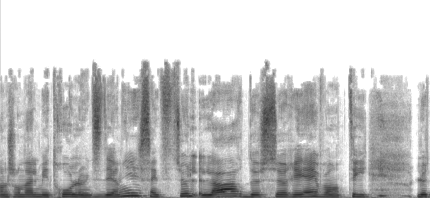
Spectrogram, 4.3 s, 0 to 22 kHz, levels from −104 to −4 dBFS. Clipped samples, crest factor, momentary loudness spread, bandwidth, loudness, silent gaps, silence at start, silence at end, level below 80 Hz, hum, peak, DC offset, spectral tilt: under 0.1%; 18 dB; 9 LU; 15.5 kHz; -26 LUFS; none; 0 s; 0 s; -50 dBFS; none; -10 dBFS; under 0.1%; -3 dB/octave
